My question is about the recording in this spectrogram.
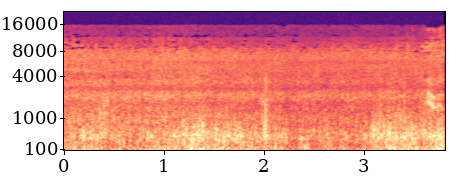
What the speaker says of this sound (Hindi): और हवा देखो, हवा की आवाज सुन रहे हो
